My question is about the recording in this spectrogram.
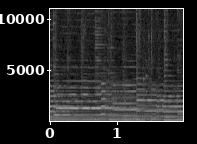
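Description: Instrumental background music: a melody of held notes that change pitch every half second or so, over lower sustained notes.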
